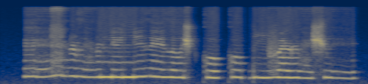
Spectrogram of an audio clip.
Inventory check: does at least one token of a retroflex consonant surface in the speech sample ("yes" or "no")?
yes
